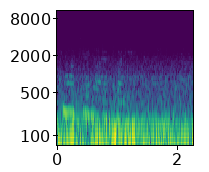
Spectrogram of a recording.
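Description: Steady, loud low rumble of wind and road noise from a Honda S660 being driven with its roof off, with its engine running beneath.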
